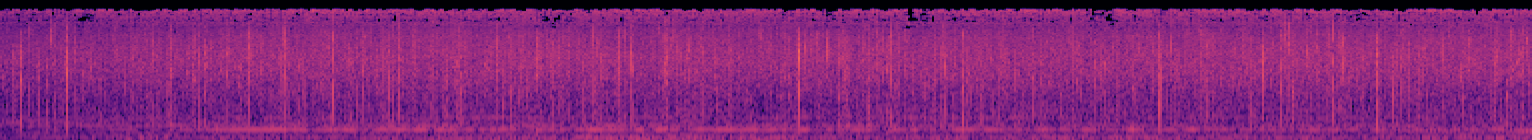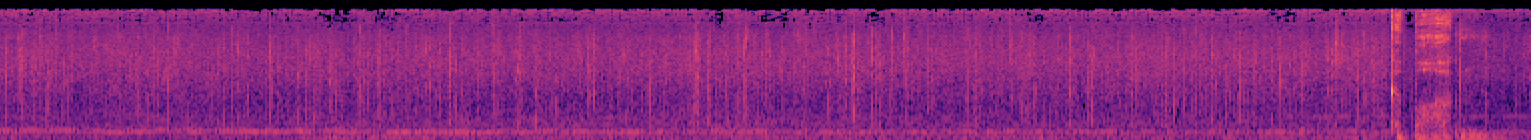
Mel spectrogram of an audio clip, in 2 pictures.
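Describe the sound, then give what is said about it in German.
Gentle rain falling steadily, a continuous soft hiss of many drops that stays even throughout, with no talk. “der leicht schimmernde Regen weiter seine beruhigende Melodie spielt”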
